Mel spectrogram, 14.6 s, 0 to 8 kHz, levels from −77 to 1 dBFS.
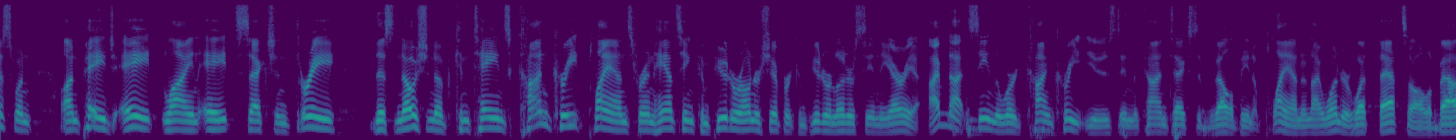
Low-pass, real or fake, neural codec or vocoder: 7.2 kHz; real; none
